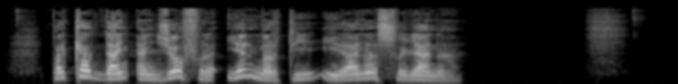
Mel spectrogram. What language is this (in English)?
Catalan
